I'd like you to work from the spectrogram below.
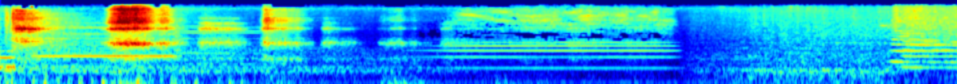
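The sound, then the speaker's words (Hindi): A train rumbles past on railway lines beside a house, shaking a bed, its horn sounding in long steady blasts over the clatter and roar of the cars, with a second horn call near the end. “घर के पास ही railway lines थी जहां से ट्रेन जाते वक्त ऐसे बिस्तर का हिलना लाजमी था”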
